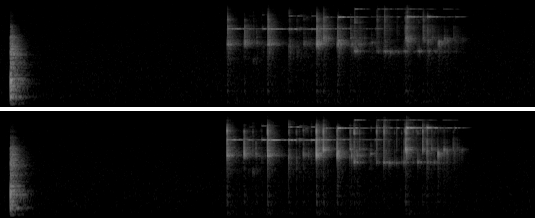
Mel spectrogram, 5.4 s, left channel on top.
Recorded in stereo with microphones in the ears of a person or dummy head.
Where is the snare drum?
5° left (ahead or behind), 0.8 m.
